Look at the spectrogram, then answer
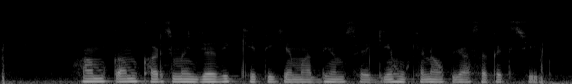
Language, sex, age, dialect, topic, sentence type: Maithili, male, 18-24, Bajjika, agriculture, question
